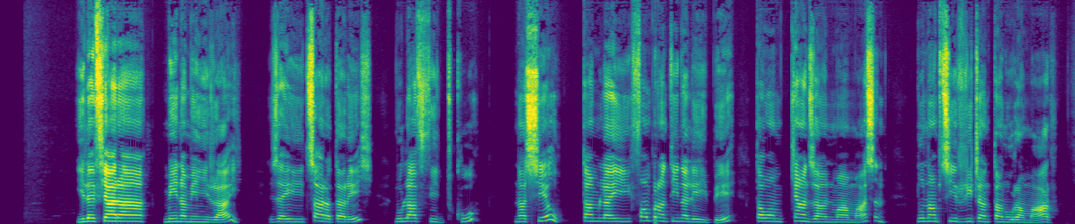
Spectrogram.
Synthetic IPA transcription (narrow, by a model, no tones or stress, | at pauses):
ilajfjaɾə | menəmeniɾaj | izajt͡saɾat̪aɾeh | nulavivid̪i̥kʰu | nasew | t̪amilajfampɾant̪inəleibe | t̪awamikʲand͡zənimaːmasinə̥ | nunampi̥t͡siɾiːiʈ͡ʂənit̪anuɾəmaɾu̥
